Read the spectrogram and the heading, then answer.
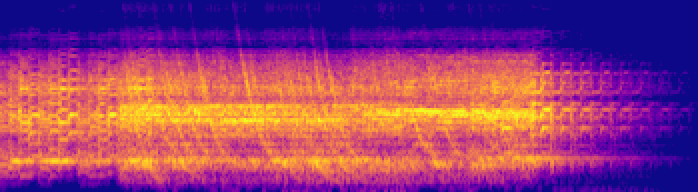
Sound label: Arcade Cab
